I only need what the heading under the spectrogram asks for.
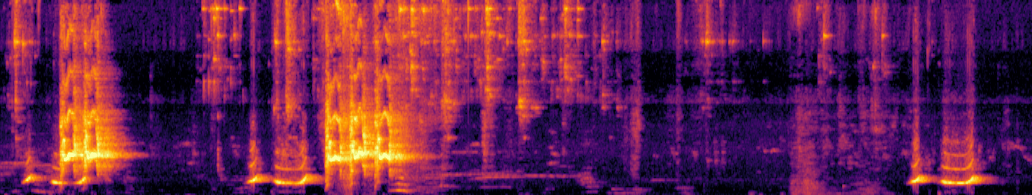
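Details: Parrot, possibly a ringneck, gives loud, whistled chirps in short bursts with quiet gaps between.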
